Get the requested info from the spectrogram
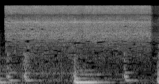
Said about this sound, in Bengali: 3টে সিটি দিয়ে নিয়েছি।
